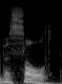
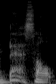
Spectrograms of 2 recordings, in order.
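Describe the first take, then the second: First: It is said in an American pronunciation. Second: It is said in a non-American pronunciation. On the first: "but Americans say basalt" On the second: "We can we can say basalt"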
